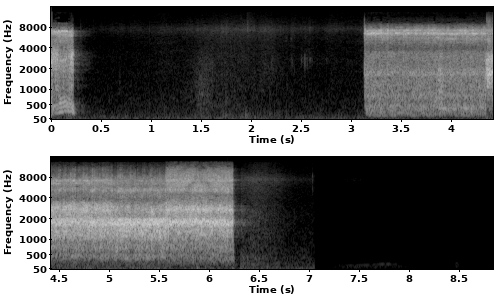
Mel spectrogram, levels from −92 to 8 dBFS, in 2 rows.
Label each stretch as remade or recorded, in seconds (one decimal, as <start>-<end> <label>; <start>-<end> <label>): 0.0-3.0 remade; 3.0-7.6 recorded; 7.6-8.8 remade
